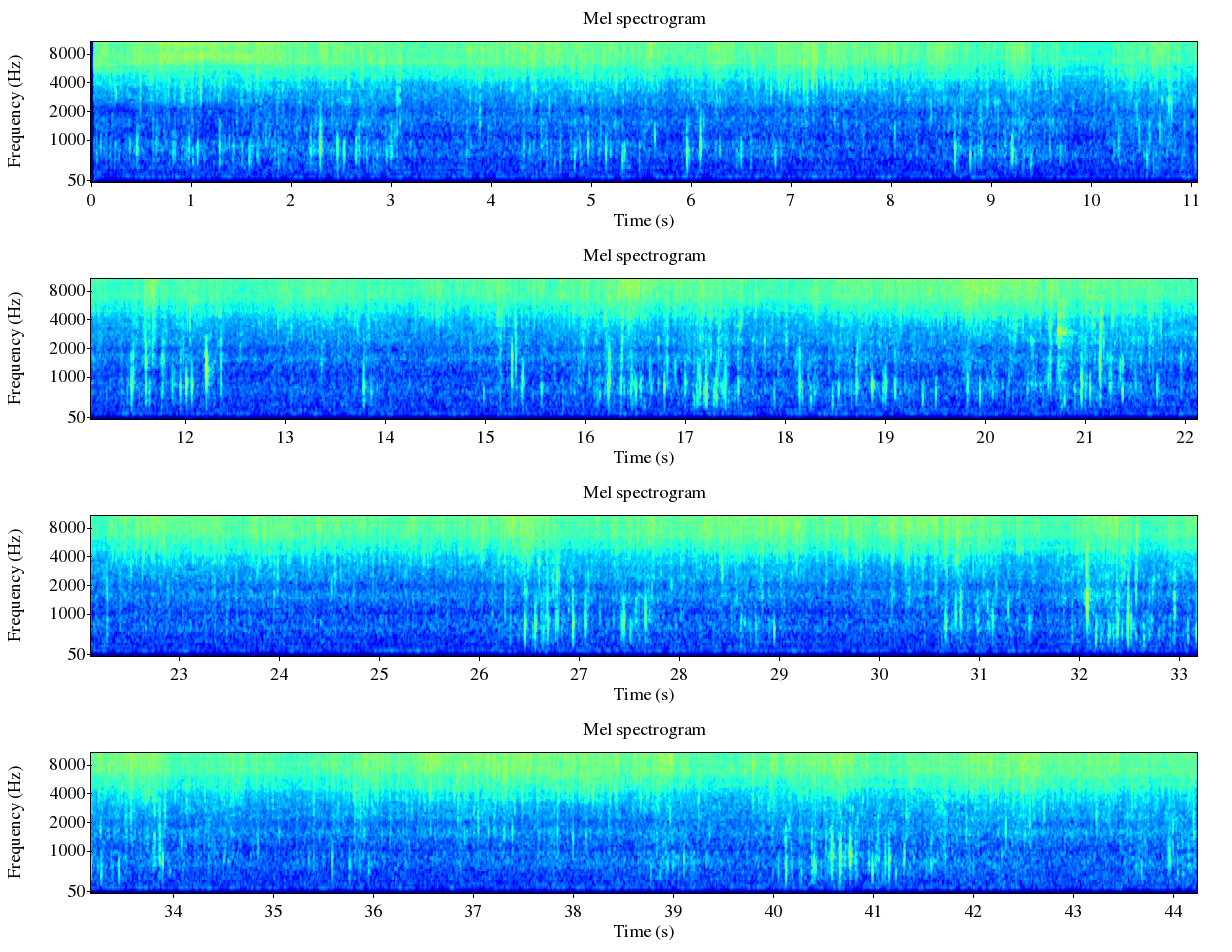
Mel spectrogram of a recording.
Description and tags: Cooking pasta brewing water.
kitchen, cook, cooking, pasta, pot, brewing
